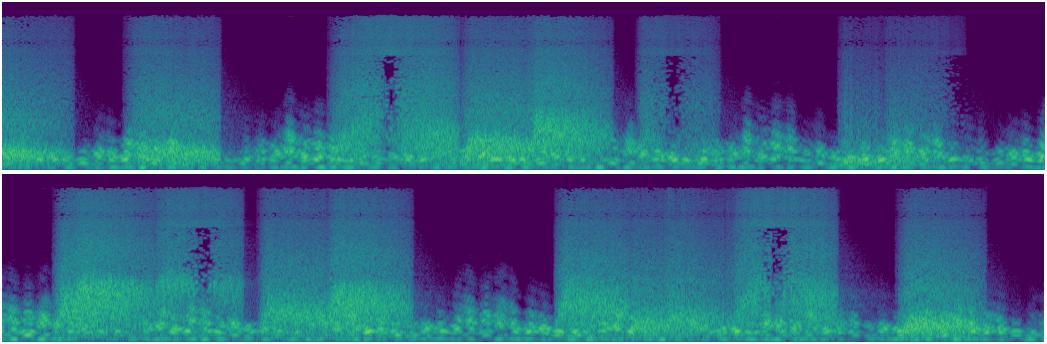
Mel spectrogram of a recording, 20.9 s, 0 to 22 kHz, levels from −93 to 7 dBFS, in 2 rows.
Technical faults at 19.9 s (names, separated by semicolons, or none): none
